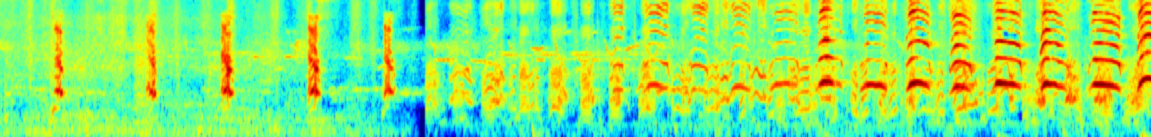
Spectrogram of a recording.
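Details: Puppies on green grass competing for toys: four sharp, evenly spaced barks, then a dense burst of rapid, high, arched yipping that grows louder.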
